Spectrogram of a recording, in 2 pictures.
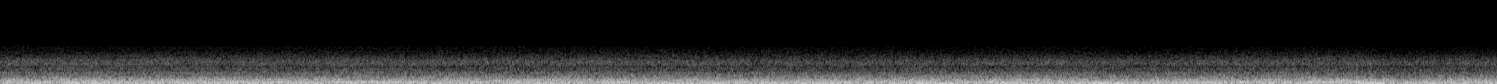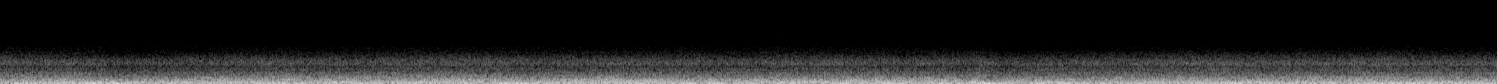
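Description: A 2018 Audi Q3's 1.4-litre turbocharged four-cylinder petrol engine running steadily while driving on rough, unpaved ground, with a constant low rumble from the engine and tyres.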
